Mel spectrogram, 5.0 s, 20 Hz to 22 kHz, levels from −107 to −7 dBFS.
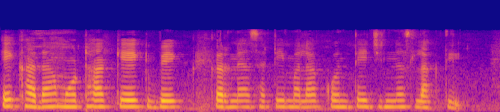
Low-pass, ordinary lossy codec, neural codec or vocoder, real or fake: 7.2 kHz; AAC, 48 kbps; none; real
